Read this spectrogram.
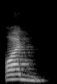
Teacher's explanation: There is no qalqala because this dal is with tashdid. · Keep qaf heavy but not dal. Dal is light.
